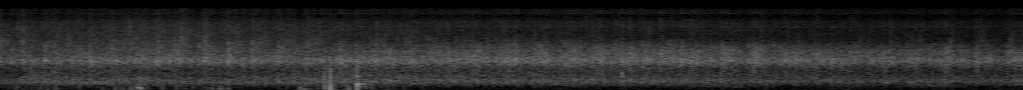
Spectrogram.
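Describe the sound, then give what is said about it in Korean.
A crowd applauds steadily after a speech by labor activist Kim Jin-suk, a dense, even wash of many hands clapping that holds at a fairly constant level for about ten seconds, with a couple of sharper claps standing out early on. “예, 우리 그 감동적인 연설을 하신 김진숙 동지에게 다시 한번 우려에 갔던 박수를 부탁드립니다.”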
